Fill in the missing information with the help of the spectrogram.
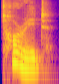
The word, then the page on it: torrid: British English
